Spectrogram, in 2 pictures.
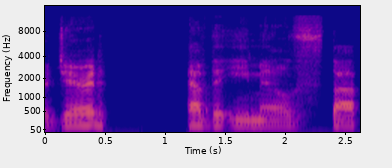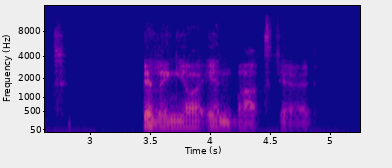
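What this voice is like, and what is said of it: Deliberately bad Hannibal Lecter impression. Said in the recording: “terrible impression ... in my best possible Hannibal Lecter”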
